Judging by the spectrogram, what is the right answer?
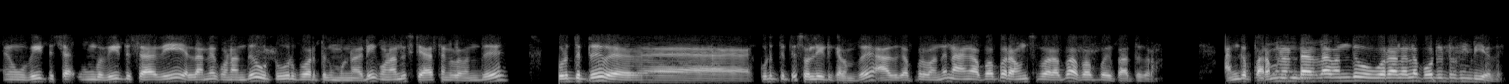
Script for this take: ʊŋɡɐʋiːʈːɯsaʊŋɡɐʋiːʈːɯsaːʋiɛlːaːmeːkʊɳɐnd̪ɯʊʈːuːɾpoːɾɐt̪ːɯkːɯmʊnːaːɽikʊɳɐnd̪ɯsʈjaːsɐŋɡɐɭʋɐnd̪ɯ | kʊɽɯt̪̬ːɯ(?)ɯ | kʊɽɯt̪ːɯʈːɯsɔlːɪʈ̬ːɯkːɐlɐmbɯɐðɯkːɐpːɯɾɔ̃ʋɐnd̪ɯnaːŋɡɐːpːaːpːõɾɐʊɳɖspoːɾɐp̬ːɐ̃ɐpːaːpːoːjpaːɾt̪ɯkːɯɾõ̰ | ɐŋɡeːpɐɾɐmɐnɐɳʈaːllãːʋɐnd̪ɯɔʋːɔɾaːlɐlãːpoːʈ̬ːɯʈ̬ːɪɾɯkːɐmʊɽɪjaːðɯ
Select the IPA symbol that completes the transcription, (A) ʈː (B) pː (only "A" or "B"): A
